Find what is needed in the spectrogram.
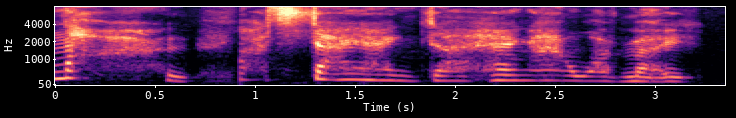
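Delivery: put-on high-pitched screaming at the top of lungs. Retelling how an ex yelled when told of going to sleep: imitating someone screaming. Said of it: "She would scream at the top of her lungs".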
